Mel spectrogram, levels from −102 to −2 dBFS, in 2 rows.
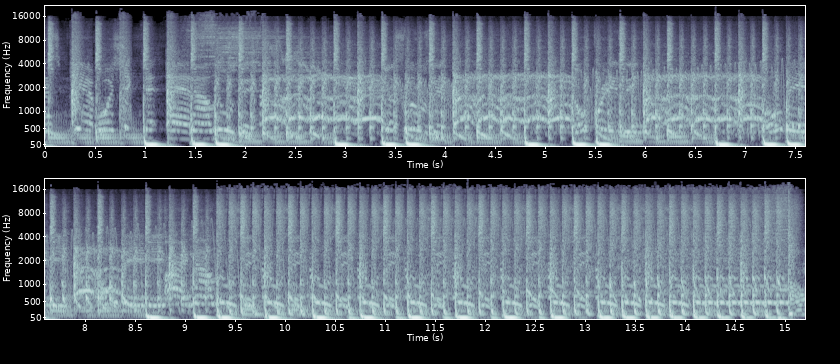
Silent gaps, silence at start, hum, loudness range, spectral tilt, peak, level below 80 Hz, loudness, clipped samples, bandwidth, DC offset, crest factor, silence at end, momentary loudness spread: none; 0 s; none; 1 LU; -3.5 dB/octave; -2 dBFS; -22 dBFS; -19 LUFS; under 0.1%; 18.5 kHz; under 0.1%; 16 dB; 0 s; 3 LU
